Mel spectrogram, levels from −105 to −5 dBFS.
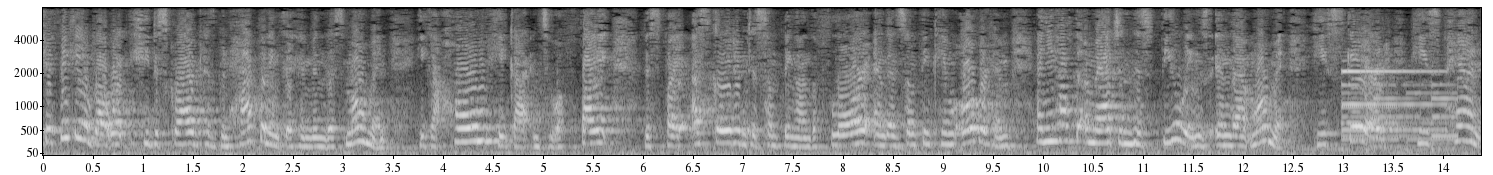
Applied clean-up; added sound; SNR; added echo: none; Electric guitar; 1 dB; none.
